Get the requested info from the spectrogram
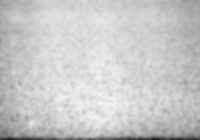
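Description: A rushing, surf-like noise swells up to a peak about a second in and then fades away.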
